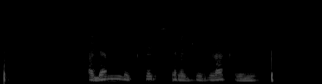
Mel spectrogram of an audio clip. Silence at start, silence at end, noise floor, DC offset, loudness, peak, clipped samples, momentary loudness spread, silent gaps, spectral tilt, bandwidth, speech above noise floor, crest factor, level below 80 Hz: 0.05 s; 0.5 s; under -90 dBFS; under 0.1%; -57 LUFS; -36 dBFS; under 0.1%; 8 LU; 0.14-0.83 s, 1.33-1.45 s, 2.60-2.70 s; -6 dB/octave; 8.8 kHz; over 34 dB; 22 dB; -90 dBFS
